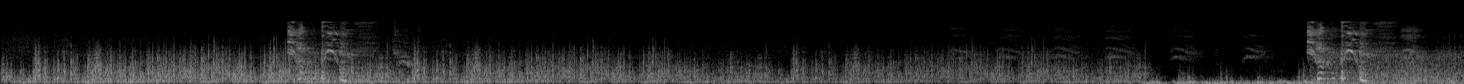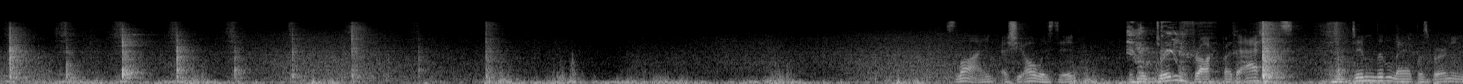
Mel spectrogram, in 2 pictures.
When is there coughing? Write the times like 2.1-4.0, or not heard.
2.9-4.2, 13.1-14.2, 25.9-27.2.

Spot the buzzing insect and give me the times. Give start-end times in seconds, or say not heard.
not heard.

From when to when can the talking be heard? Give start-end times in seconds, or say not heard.
24.1-29.2.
